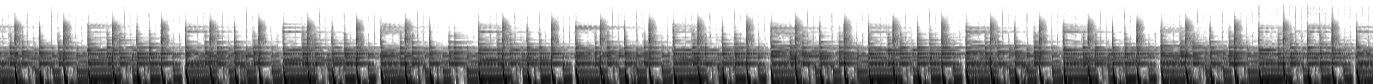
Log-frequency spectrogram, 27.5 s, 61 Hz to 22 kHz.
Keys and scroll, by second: 1.8 ctrl+t.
